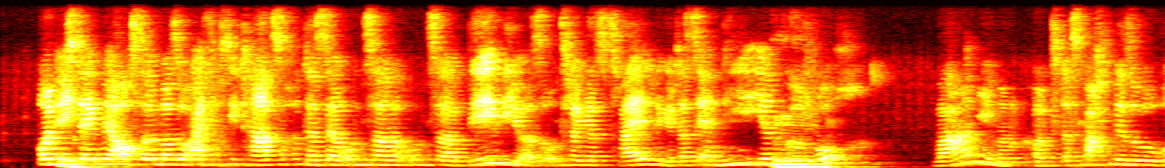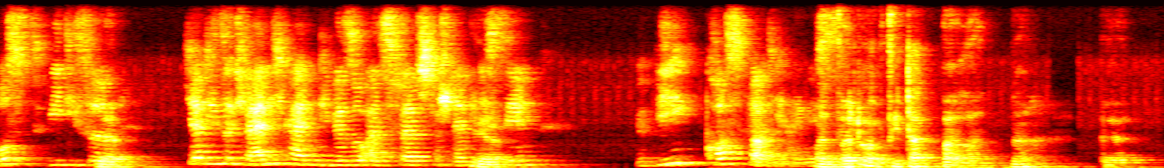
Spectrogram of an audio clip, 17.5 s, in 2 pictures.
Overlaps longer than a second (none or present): none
